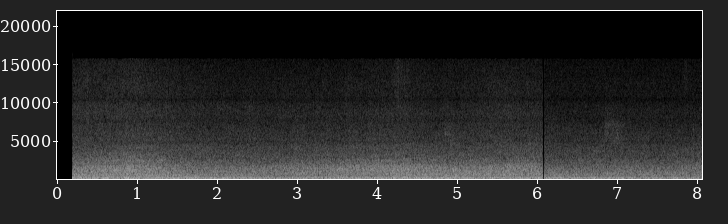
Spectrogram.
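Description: Steady road-traffic noise, a low rumble with a hiss over it, cutting in abruptly just after the start and easing a little about six seconds in.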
